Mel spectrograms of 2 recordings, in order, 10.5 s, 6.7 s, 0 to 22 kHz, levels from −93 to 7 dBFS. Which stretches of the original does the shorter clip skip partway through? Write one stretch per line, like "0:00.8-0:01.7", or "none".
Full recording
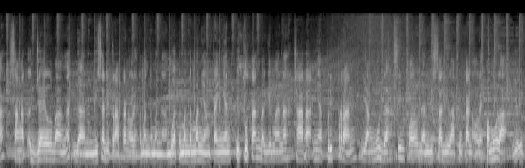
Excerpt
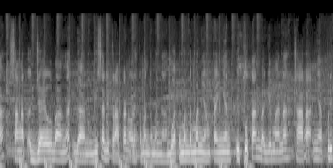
none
